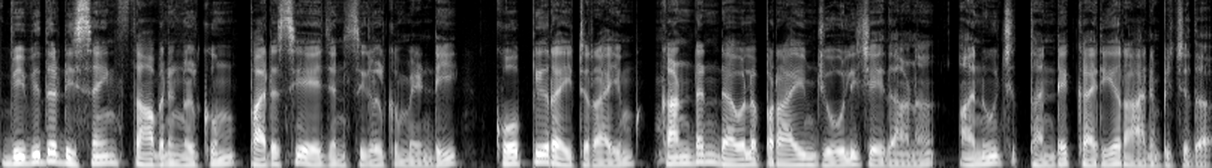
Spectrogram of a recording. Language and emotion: Malayalam, neutral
